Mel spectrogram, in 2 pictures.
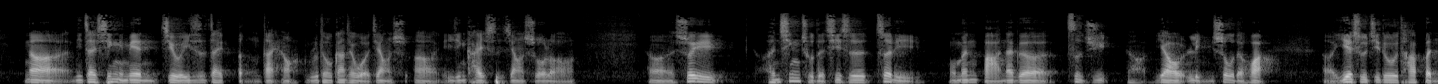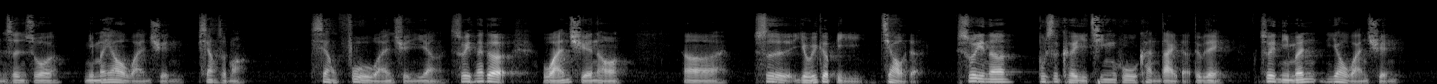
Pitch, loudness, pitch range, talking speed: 90 Hz, -25 LUFS, 80-105 Hz, 250 characters per minute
